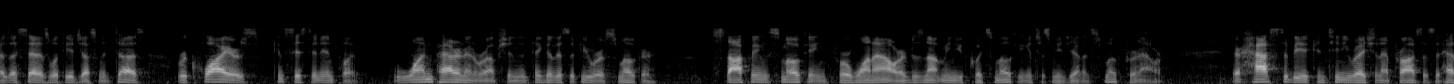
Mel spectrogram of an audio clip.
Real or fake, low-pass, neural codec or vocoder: fake; 5.4 kHz; codec, 16 kHz, 2 kbps, FunCodec, trained on Chinese and English, 25 frames a second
